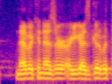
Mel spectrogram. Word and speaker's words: Nebuchadnezzar: don't like the way I say his name Nebuchadnezzar Nebuchadnezzar are you guys good with that pronunciation okay I like I always said it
